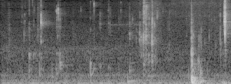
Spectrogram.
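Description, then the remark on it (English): Quiet wet sounds of someone drinking the last of the water from a bottle, sipping and swallowing, with small squishy mouth noises, a louder gulp or bottle tap near the end, and a sharp click just after. “let me get water all right and the water's almost out great”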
